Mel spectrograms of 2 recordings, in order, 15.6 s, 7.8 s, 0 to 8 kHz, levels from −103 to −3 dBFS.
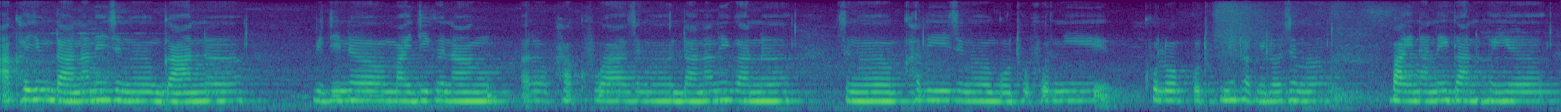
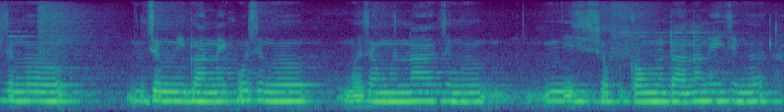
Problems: low volume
